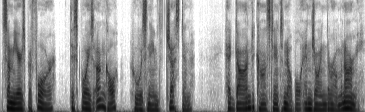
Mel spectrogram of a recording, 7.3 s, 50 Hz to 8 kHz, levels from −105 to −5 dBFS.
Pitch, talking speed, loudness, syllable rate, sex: 100 Hz, 155 wpm, -17 LUFS, 5.2 syllables/s, male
